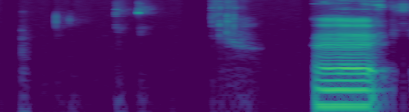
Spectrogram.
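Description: A few faint, short clicks as the presentation slide is advanced, then a man's voice starts speaking near the end.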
